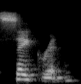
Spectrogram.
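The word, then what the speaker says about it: SACRD: is s-a-c-r-d dot org we pronounce it sacred but it's one letter short of that word but it's sanded to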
